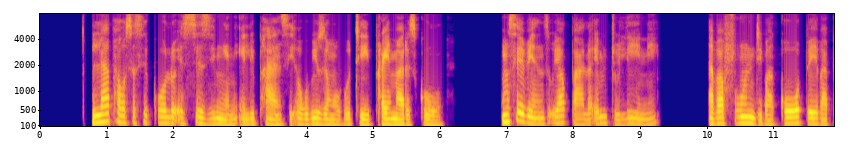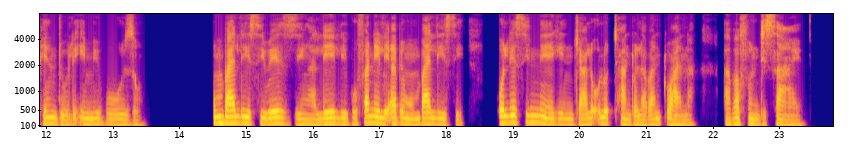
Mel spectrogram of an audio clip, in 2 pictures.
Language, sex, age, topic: North Ndebele, female, 25-35, education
